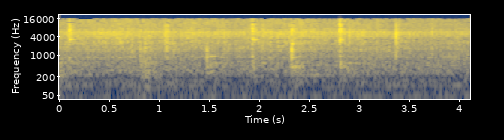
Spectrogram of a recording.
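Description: Chopped onions sizzling steadily in hot oil in a steel kadai, with a few short sharp clicks scattered through.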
